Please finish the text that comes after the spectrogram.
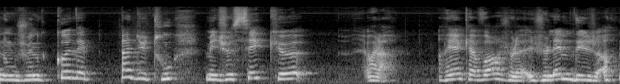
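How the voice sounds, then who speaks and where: A young woman in casual vlog chat, unboxing a gift parcel and gushing over each item with lots of fillers. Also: a little high. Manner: chatty, gushing, filler-heavy. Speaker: vlogger.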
